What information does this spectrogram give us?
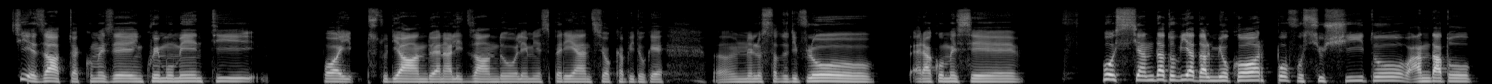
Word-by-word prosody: Sì, 245 - -2
esatto. 140 -1 +2
È 130 - -5
come 140 0 -5
se 135 +3 -3
in 140 -1 0
quei 145 +2 -1
momenti, 145 0 -2
mhmm, - - -30 0.5
poi 130 -2 0
studiando 130 -1 +1
e - - +2
analizzando 125 0 -2
le 125 0 -4
mie 130 0 -6
esperienze 130 0 -4
ho 125 - -5
capito 125 0 -8
che, 120 0 -5 0.4
uhm, 120 +3 -8
nello 130 +1 -2
stato 130 0 -6
di 135 0 -4
flow 140 -3 +3 0.3
era 135 0 -2
come 140 -1 -1
se 135 -1 0 0.4
f - - -28 0.2
fossi 225 -1 +3
andato 205 +1 +3
via 210 +2 +4
dal 175 -3 +4
mio 175 0 +2
corpo, 190 +1 +4
fossi 150 0 -6
uscito, 175 +2 -2
andato 145 -1 +2
140 Hz, 150 wpm, -22 LUFS, 130-150 Hz, 0.5 s, via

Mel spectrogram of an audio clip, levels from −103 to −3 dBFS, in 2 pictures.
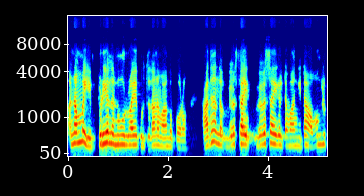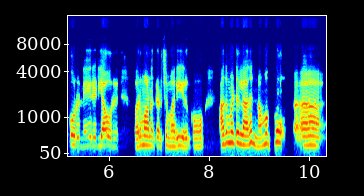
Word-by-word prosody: நம்ம 265 +2 +6
எப்படியோ 225 +8 +5
அந்த 235 - +3
100 215 0 0
ரூபாய 210 0 +3
குடுத்துத் 195 +1 -6
தான 205 0 0
வாங்கப்போறோம். 160 -4 -5 0.4
அதை 255 +8 +1
அந்த 230 - -1 0.2
விவசாயி 225 +1 +4 0.2
விவசாயிகள்ட்ட 220 -3 0
வாங்கிட்டா 190 +2 -4
அவங்களுக்கு 215 +4 -8
ஒரு 190 - -7
நேரடியா 190 +1 -1
ஒரு 175 - -11 0.4
வருமானம் 200 0 0
கிடைச்ச 185 +3 -4
மாரி 180 +1 -1
இருக்கும். 175 +1 -5 0.4
அது 245 +4 +1
மட்டும் 255 -1 +4
இல்லாத 210 +3 +5 0.2
நமக்கும் 245 +6 +1 0.3
அ - - -4
அஹ 200 -1 +3
205 Hz, 155 wpm, -24 LUFS, 185-225 Hz, 0.4 s, நம்ம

